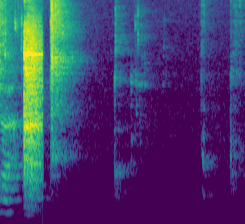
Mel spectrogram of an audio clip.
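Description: A plastic lime-juice squeeze bottle is set down on a kitchen counter with a sharp knock and a brief ring. A few faint small clicks follow as a syrup bottle and its cap are handled.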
